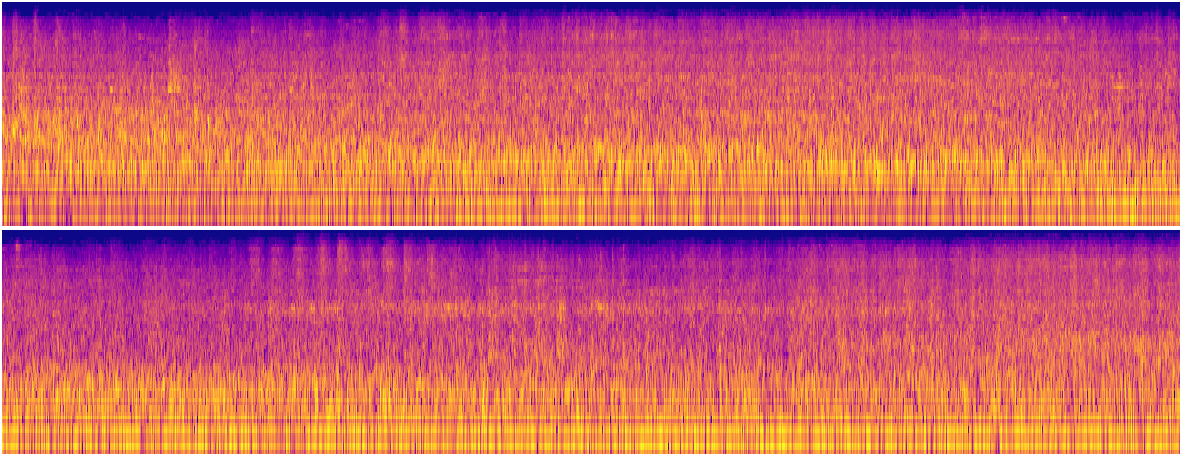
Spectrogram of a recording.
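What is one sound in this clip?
A long freight train rumbles steadily past close by.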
